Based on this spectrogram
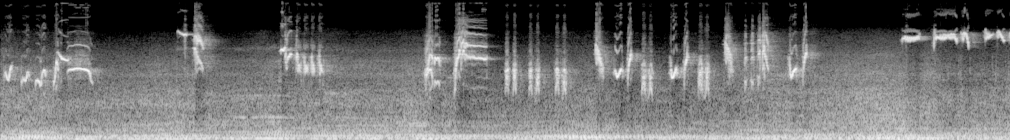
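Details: Morning song of an Orange-headed thrush, used as a trigger to bring birds into breeding condition. Loud, high chirps and quick sweeping whistles arrive in irregular clusters of notes over a low background rumble.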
